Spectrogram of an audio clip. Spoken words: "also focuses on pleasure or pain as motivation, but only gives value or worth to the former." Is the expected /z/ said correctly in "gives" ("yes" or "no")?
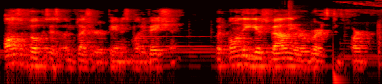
yes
